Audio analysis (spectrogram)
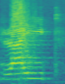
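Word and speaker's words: write: फिर है राइट, राइट, इसमें W साइलेंट है, इसकी कोई आवाज़ नहीं है।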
